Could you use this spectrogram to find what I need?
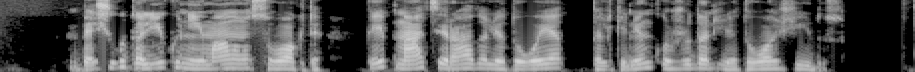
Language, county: Lithuanian, Vilnius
